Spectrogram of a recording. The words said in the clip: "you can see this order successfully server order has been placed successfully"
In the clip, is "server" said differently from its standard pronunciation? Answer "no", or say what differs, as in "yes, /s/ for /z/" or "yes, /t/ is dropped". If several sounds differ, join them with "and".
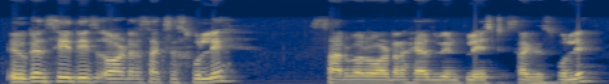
yes, /b/ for /v/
